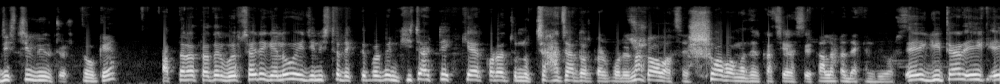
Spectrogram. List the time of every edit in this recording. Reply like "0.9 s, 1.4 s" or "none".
8.1 s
